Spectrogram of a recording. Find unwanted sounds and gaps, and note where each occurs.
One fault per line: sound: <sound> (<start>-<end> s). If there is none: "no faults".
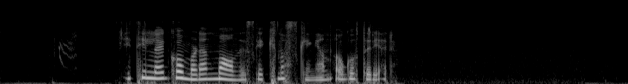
no faults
